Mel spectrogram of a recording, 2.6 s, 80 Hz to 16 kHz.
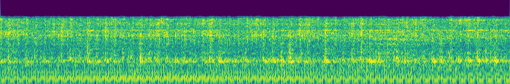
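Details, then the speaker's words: Miniature 5 cc twin-cylinder steam engine, a Stuart D10 replica without Stephenson valve gear, at full valve opening and about 1 bar; quick, even chuffing at a steady beat with no knocks or misses: runs perfectly. "Donc la machine marche, fonctionne parfaitement à un bar."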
